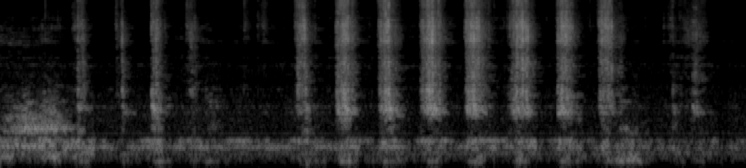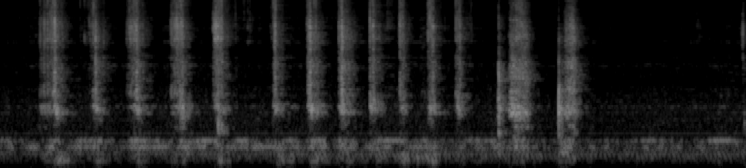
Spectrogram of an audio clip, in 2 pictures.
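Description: Kitchen knife chopping onions on a cutting board: a quick run of sharp knocks, about two to three a second, with a brief pause partway through before the chopping resumes.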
